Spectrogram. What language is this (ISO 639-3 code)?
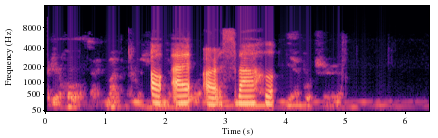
zho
